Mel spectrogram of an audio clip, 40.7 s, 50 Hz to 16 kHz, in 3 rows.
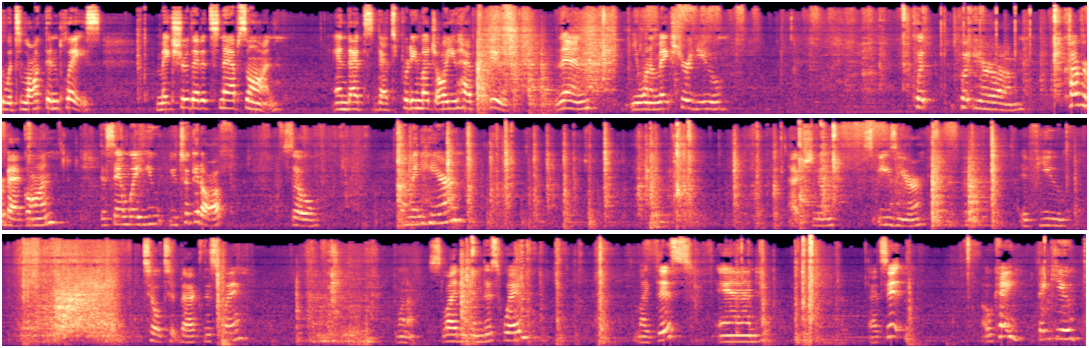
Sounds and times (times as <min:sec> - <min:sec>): Speech: 0:00.0 - 0:01.2, 0:02.0 - 0:09.1, 0:11.4 - 0:16.5, 0:17.1 - 0:17.6, 0:18.5 - 0:19.4, 0:23.4 - 0:25.1, 0:26.3 - 0:27.0, 0:28.9 - 0:30.2, 0:32.0 - 0:33.8, 0:35.0 - 0:36.7, 0:38.0 - 0:38.5, 0:39.4 - 0:40.6.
